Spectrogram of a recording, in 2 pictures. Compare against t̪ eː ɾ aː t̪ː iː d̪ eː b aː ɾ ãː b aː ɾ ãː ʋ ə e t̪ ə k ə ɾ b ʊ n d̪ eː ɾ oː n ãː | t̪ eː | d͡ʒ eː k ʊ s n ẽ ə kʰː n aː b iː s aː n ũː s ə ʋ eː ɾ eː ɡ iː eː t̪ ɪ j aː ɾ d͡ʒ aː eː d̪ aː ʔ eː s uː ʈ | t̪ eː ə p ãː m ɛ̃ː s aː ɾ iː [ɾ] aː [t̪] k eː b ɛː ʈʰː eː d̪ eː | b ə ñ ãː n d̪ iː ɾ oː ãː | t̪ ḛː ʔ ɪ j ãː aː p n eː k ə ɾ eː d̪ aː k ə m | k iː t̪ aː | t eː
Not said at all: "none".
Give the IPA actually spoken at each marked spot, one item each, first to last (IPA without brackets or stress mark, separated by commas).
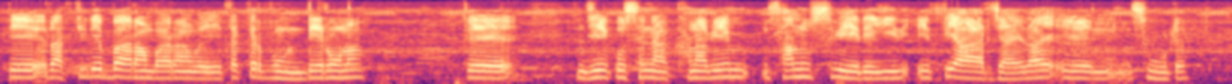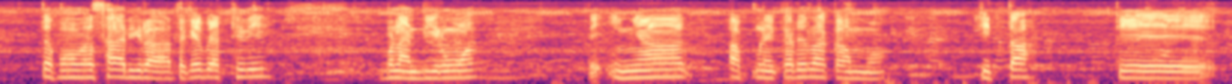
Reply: ɾ, t̪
